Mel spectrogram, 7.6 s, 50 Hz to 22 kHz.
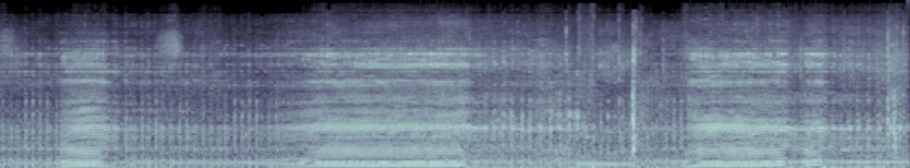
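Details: Yamaha PW50 two-stroke, just after carburetor cleaned (jets, float checked) to cure bogging and dying at wide open; warming up: picks up cleanly on each throttle blip, drops back without bogging or stalling, running healthy.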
